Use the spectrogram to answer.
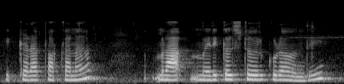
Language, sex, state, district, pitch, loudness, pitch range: Telugu, female, Telangana, Mahabubabad, 215 Hz, -18 LUFS, 205-260 Hz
